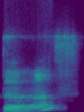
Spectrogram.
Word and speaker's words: does: rotina é do ou does. Então, a pronúncia vai ser do, tipo DU mesmo, do. E o does vai ser D-A-Z, D-A-N-Z, does, D-A-N-Z, does. Essa é a pronúncia.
